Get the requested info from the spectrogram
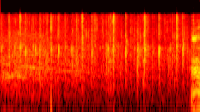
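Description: A church congregation applauding, the clapping slowly fading.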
